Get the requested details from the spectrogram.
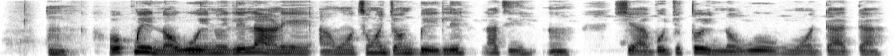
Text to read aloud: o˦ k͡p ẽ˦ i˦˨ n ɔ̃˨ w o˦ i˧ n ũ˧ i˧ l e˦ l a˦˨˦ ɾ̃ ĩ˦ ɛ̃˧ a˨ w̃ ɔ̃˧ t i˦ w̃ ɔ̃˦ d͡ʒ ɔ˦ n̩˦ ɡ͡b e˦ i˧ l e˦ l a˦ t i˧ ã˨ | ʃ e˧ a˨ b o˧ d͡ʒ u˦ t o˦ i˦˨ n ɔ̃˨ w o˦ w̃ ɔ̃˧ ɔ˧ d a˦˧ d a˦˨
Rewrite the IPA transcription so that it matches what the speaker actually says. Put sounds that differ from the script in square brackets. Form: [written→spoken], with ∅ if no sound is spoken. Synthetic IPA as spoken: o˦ k͡p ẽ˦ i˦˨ n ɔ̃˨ w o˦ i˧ n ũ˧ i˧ l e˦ l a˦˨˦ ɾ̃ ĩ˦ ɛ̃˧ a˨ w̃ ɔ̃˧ t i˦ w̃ ɔ̃˦ d͡ʒ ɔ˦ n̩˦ ɡ͡b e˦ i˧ l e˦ l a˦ t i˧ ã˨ | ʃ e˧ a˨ b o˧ d͡ʒ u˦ t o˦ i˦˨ n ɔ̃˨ w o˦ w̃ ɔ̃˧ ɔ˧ d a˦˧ d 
